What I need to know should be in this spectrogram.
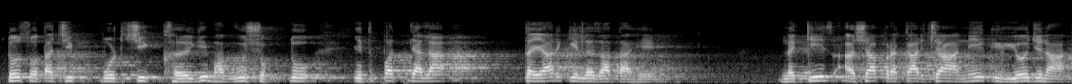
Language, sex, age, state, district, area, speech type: Marathi, male, 18-30, Maharashtra, Satara, urban, spontaneous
